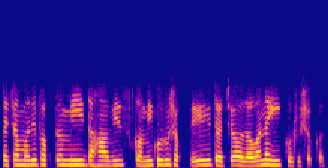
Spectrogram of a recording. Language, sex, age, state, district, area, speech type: Marathi, female, 18-30, Maharashtra, Thane, rural, conversation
